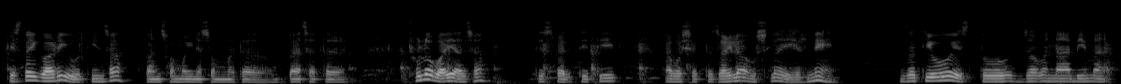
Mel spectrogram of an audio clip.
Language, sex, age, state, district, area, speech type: Nepali, male, 45-60, West Bengal, Kalimpong, rural, spontaneous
